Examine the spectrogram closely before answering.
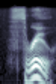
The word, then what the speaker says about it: through: Third, through. Through. One syllable. Note the silent "ugh".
